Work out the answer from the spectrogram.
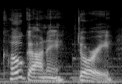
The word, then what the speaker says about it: Kogane Dori: That's not Kugane. Kogane Dori.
